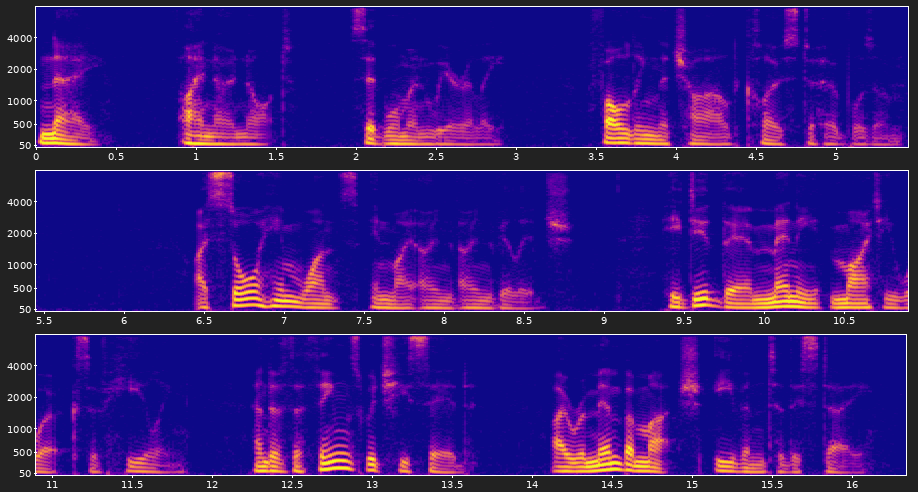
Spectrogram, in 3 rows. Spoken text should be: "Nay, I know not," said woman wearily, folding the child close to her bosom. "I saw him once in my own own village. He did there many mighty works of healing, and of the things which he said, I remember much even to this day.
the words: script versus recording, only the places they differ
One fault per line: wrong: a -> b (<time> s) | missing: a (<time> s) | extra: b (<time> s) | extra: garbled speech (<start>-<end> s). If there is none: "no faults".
no faults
